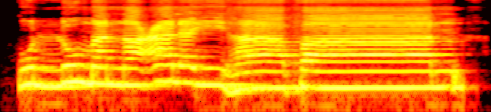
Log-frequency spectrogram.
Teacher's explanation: تو آپ الف دیکھ رہے ہیں یہ الف مدہ ہے اور ہم نے فا کو الف مدہ کی وجہ سے کھینچ کر ادا کرنا ہے، اور یہاں وقف کی صورت میں نون ساکن ہو جائے گا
